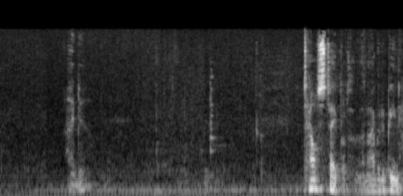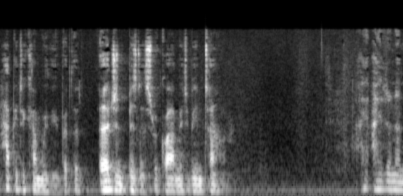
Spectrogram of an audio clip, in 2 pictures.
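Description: A younger man answers briefly.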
